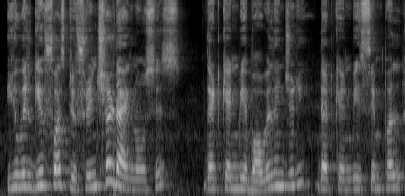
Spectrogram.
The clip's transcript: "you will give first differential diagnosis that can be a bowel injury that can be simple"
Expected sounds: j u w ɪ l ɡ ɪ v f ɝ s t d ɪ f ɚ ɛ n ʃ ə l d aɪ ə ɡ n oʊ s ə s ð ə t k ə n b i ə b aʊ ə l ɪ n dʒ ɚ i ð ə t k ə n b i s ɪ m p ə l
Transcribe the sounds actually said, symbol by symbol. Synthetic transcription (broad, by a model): j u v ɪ l ɡ ɪ v f ɝ s t d ɪ f ɚ ɛ n ʃ ə l d aɪ ə ɡ n oʊ s ə s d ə t k ə n b i ə b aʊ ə l ɪ n dʒ ɚ i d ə t k ə n b i s ɪ m p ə l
